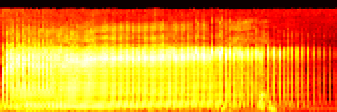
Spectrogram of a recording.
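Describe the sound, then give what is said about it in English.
A long, loud fart lasts almost two seconds. It starts as a buzzing, wavering tone and breaks into a quick sputtering rattle before it fades out. “That's actually me in the audio. That's me farting and laughing.”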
